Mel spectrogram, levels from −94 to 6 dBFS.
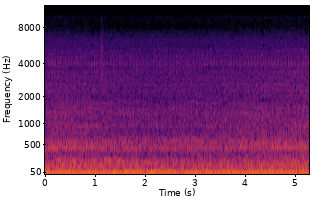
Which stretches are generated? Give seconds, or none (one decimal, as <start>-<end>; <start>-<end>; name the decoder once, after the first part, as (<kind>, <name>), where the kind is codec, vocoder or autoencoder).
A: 1.0-3.9 (vocoder, Vocos)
